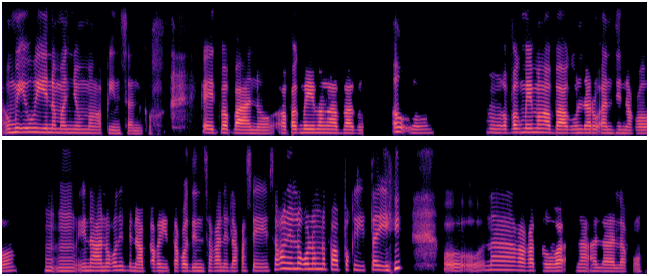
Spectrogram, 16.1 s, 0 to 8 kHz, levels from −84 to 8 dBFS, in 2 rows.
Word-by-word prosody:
umuuwi 245 Hz, 0 st, +3 dB
naman 215 Hz, -2 st, -1 dB
yung 205 Hz, -1 st, -3 dB
mga 195 Hz, -2 st, -5 dB
pinsan 175 Hz, -3 st, -8 dB
ko. -, -, -22 dB, 0.6 s
Kahit 210 Hz, -1 st, 0 dB
papaano 190 Hz, -3 st, +4 dB
ah 200 Hz, -, -1 dB
kapag 210 Hz, 0 st, +2 dB
may 215 Hz, 0 st, +5 dB
mga 210 Hz, -2 st, +3 dB
bagong, 195 Hz, -2 st, 0 dB, 0.3 s
oo, 205 Hz, -6 st, -1 dB, 0.7 s
oo 220 Hz, -1 st, -6 dB
kapag 225 Hz, +2 st, +1 dB
may 235 Hz, -, +7 dB
mga 235 Hz, -1 st, +4 dB
bagong 205 Hz, 0 st, +4 dB
laruan 200 Hz, -1 st, +1 dB
din 195 Hz, -1 st, -5 dB
ako, 185 Hz, +4 st, -3 dB, 0.4 s
mm, 200 Hz, -2 st, -6 dB
inaano 220 Hz, +1 st, +1 dB
ko 235 Hz, -, -2 dB
din 240 Hz, -1 st, -7 dB
pinapakita 205 Hz, 0 st, -2 dB
ko 205 Hz, -, +2 dB
din 200 Hz, 0 st, -5 dB
sa 210 Hz, -, -7 dB
kanila 205 Hz, -1 st, -2 dB
kasi 210 Hz, 0 st, -7 dB
sa 290 Hz, +8 st, +1 dB
kanila 330 Hz, -1 st, +3 dB
ko 310 Hz, -, +4 dB
lang 315 Hz, 0 st, +1 dB
napapakita, 270 Hz, -3 st, 0 dB
eh, 245 Hz, -1 st, +1 dB, 0.6 s
oo -, -, -5 dB
nakakatuwa 230 Hz, -6 st, 0 dB, 0.2 s
naalala 190 Hz, -2 st, -2 dB
ko, -, -, -13 dB
210 Hz, 155 wpm, -22 LUFS, 200-230 Hz, 0.7 s, may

